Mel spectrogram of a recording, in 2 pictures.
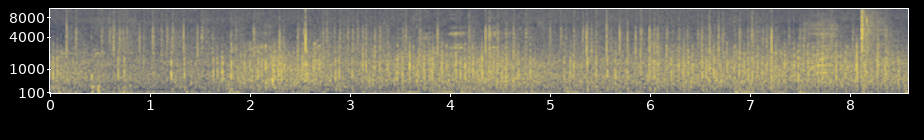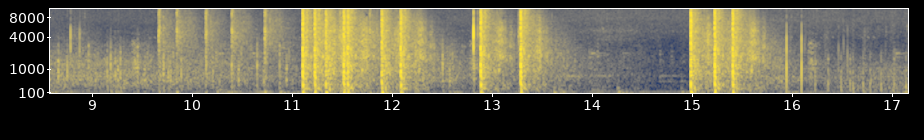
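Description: Video game gunfire during a Friday Night Fights match: a steady background hum gives way to two clusters of sharp, rapid shots, loud and close, with no talk over them.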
